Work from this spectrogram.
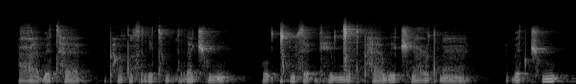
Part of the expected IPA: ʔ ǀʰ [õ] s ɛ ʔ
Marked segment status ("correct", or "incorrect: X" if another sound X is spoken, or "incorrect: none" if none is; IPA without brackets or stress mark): incorrect: ũ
